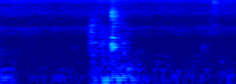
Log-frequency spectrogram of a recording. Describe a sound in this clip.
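A bamboo ladle knocks lightly against a metal kettle.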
